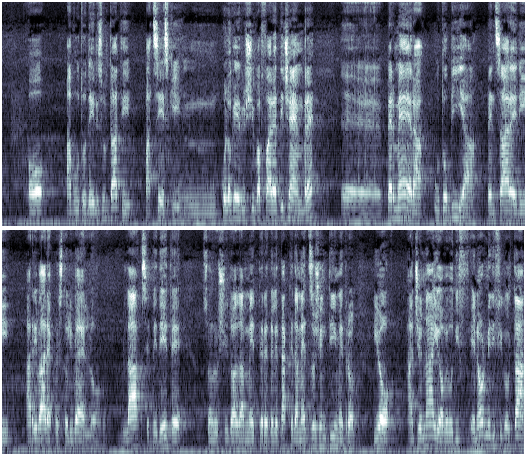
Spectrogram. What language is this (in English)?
Italian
